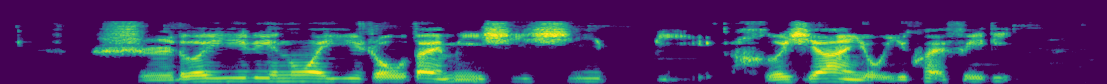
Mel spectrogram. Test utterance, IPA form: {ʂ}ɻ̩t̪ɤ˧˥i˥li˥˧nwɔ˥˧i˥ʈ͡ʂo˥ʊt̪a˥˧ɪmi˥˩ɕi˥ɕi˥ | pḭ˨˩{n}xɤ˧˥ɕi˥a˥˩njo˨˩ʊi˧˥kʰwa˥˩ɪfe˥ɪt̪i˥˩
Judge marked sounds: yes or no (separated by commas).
yes, no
